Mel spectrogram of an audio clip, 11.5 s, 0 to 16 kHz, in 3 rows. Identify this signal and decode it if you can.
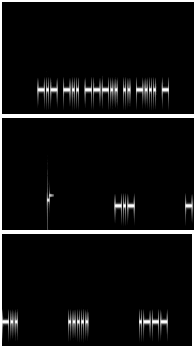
Morse code, heard as a keyed tone, about 28 wpm, spaced as for 14 wpm, 700 Hz. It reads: KD8IBT KZ5J
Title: USA Call Signs - 6 Characters - 8x Character Spacing - 28wpm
